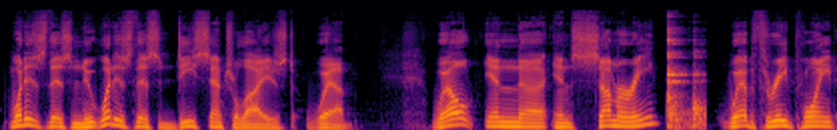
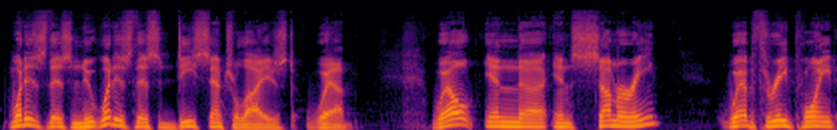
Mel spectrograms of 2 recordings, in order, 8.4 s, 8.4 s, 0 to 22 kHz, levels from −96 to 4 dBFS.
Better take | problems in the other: second | clattering dishes; noticeable; at 6.5 s; peak 1 dB below the speech

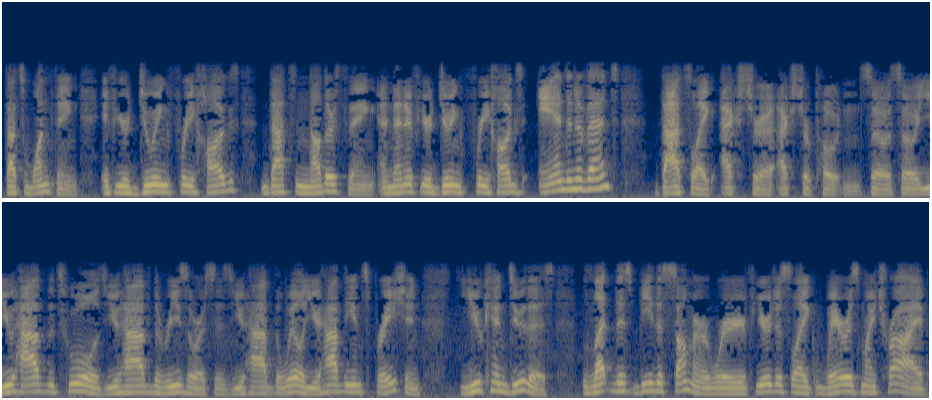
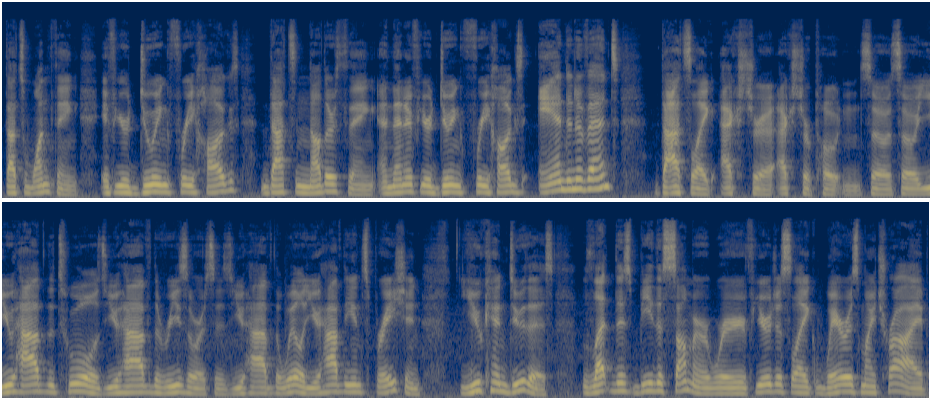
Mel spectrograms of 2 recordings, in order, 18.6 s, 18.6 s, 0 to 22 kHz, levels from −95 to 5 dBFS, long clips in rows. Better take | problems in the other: second | garbled, watery; badly; nothing above 5.5 kHz

